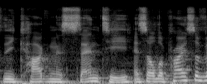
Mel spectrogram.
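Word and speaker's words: Cognoscenti: and I might have mispronounced it earlier it's pronounced the cognis Senti and so the price of it is just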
